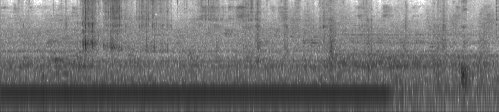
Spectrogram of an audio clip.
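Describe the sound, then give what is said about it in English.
Crisp crunching as someone bites into cornbread with a thick crust, with a few loud bites early on and softer chewing after, over a steady low electrical hum that cuts out near the end. “I'm gonna come closer to the camera so I can hear this crunch.”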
